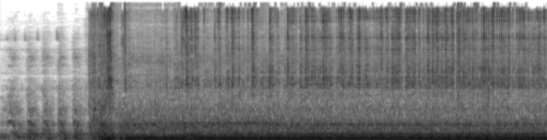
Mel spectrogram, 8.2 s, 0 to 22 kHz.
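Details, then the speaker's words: Volvo VNL D13 diesel truck with an ongoing hard-start problem (owner suspects injectors, air in the line or fuel pump): about a second of cranking, then it fires on the first try into a deep, steady idle. "well it start the engine actually start with that one one Trine so my experiment is not going to get done today"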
